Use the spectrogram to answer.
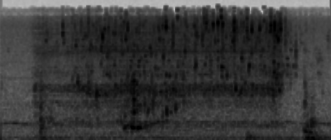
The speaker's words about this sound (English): I'm just going to record the hot and cold taps before this runs out at the sink to show you the stereo. So here's the hot tap.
